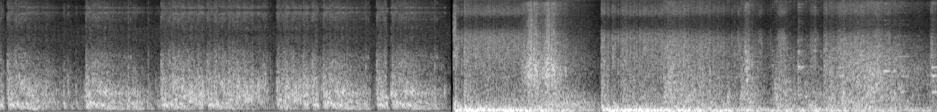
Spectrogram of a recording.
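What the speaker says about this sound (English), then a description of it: "We are going to shoot their asses down." Loud, sustained automatic gunfire from an animated Sonic fan show's battle scene: rapid machine-gun bursts roll on without a break, with a heavier booming surge about halfway through.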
